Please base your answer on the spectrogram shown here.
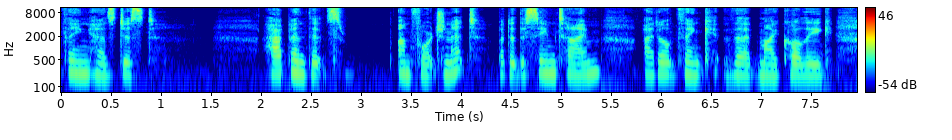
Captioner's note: speaking French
